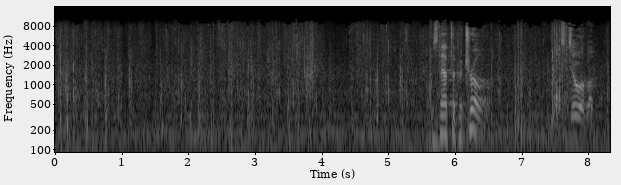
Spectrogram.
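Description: Footsteps scuff and thud on a hard floor.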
